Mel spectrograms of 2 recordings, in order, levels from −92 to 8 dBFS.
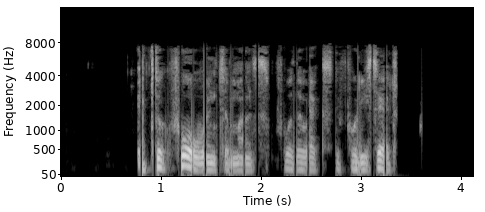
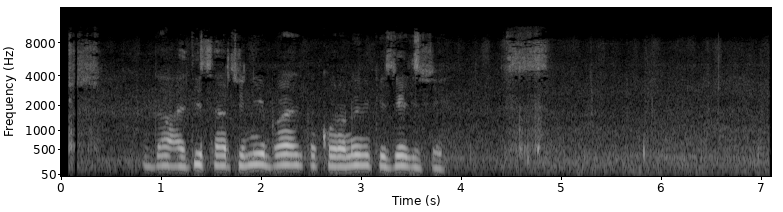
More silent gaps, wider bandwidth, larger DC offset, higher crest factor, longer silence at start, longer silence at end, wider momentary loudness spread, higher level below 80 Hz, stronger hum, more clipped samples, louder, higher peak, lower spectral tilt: neither; second, 8 kHz vs 10.5 kHz; neither; about the same, 20 dB vs 16 dB; first, 0.8 s vs 0.1 s; first, 0.75 s vs 0.1 s; second, 12 LU vs 25 LU; first, -50 dBFS vs -70 dBFS; neither; neither; first, -20 LUFS vs -28 LUFS; first, -2 dBFS vs -14 dBFS; about the same, -5.5 dB/octave vs -6.5 dB/octave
